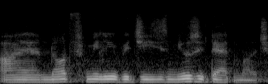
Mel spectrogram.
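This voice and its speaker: A man speaks with a non-native accent. His pace is fairly slow and his pitch is medium. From outside the US, another country. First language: not English. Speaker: hip-hop commentary YouTuber. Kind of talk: opinion monologue. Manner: halting, many fillers.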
